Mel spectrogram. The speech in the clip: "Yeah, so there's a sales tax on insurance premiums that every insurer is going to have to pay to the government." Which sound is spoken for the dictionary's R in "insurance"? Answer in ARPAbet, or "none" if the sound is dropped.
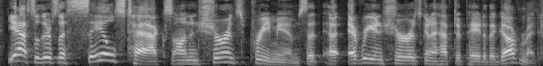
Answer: R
